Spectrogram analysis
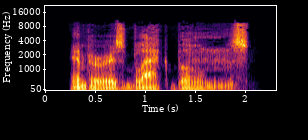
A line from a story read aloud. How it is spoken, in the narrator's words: he muttered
